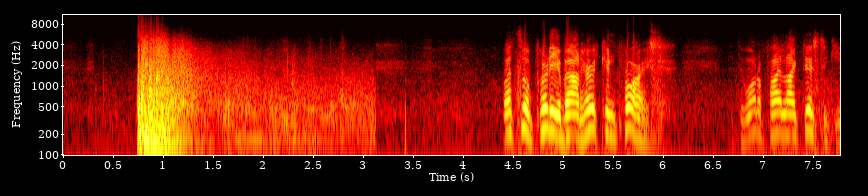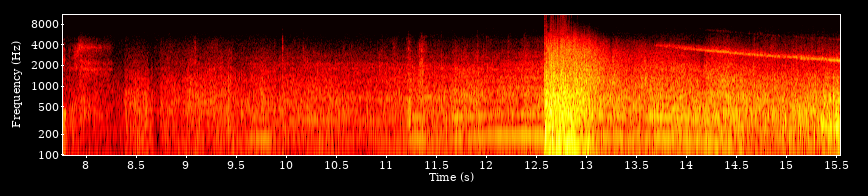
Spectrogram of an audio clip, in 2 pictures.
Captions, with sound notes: [explosion] - What's so pretty about Hürtgen Forest? They want to fight like this to keep it. [vehicle approaching] [explosion] [approaching whistling sound]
